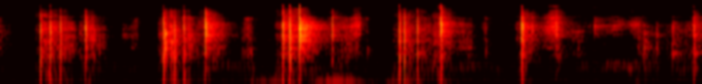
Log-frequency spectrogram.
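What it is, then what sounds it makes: Small wooden box tapped and scratched. A small, hollow, light-wood box held in one hand is tapped and scratched with the fingertips. Quick clusters of dry, bright taps and short scratchy rustles come in bursts with brief silences between. Each sound stops almost instantly, with no ringing.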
